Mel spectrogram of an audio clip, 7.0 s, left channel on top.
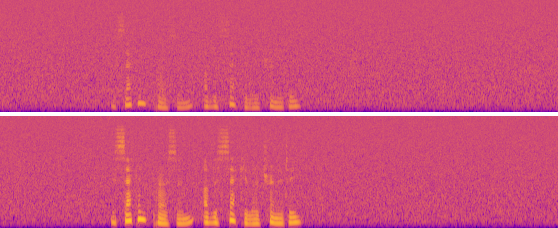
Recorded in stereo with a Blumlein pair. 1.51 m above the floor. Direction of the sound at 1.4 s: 60° right.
